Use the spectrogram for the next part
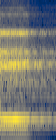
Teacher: এই আয়াতটা ধরেন ওয়ান ওয়াও গিয়া নুনকে ধরছে, এই মজার একটা পড়া, হ্যাঁ, ওয়াও গিয়া নুনকে ধরছে, নুনের উপরে তাসদিদ আছে, ওয়ার উপরে জবর আছে, এই জন্য এইটা হইল হরকতের পরে নুনের উপরে তাসদিদ। কি হরকতের পরে নুনের উপরে তাসদিদ আসার কারণে গুন্নাহ করিয়া পড়িতে হবে, ইহাকে ওয়াজিব গুন্না বলে।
